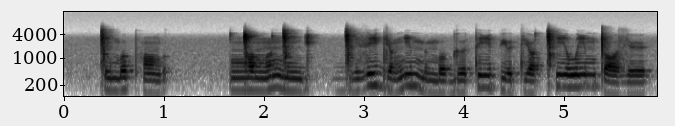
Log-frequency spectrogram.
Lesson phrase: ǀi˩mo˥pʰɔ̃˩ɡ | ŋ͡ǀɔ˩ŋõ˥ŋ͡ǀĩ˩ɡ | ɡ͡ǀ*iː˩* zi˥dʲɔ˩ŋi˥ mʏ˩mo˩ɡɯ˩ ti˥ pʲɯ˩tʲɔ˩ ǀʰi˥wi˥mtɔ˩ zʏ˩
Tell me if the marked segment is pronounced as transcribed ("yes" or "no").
no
